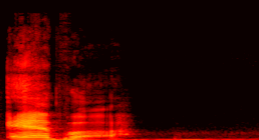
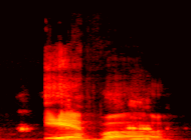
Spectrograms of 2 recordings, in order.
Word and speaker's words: ABBA: Do you like ABBA? ABBA. It's not ABBA. It's ABBA. That's it.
